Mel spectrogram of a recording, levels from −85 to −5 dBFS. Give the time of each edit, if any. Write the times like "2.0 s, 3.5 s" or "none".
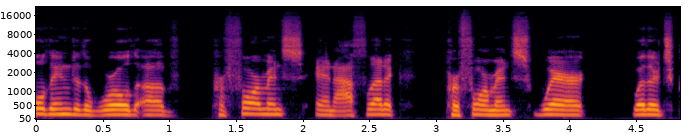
2.9 s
